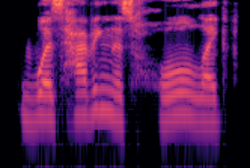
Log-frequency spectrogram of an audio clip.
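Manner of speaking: ordinary delivery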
